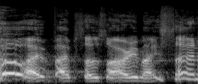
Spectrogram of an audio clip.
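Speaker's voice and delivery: play-acted very high, loud, drawn-out crying-baby wail. Retelling Saul apologizing after David caught him: imitating Saul crying like a baby. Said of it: "And he cried like a baby".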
